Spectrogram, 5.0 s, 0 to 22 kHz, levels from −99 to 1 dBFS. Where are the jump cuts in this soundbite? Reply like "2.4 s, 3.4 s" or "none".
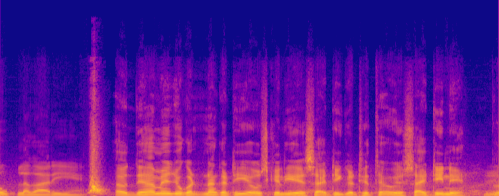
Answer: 1.0 s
